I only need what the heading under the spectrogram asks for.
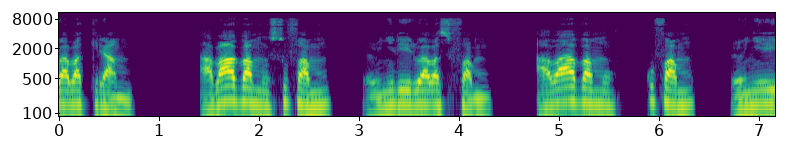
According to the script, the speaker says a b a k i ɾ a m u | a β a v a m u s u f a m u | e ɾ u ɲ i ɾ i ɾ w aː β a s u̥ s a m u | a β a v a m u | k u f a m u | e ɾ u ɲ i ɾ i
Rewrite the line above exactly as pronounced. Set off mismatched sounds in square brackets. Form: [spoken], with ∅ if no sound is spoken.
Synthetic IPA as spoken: a [β] a k i ɾ a m u | a β a v a m u s u f a m u | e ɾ u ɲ i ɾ i ɾ w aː β a s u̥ [f] a m u | a β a v a m u | k u f a m u | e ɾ u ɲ i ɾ i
